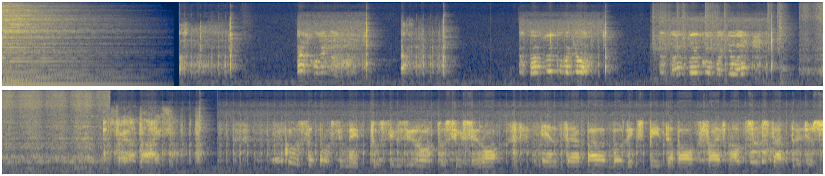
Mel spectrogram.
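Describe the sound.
Crackly radio traffic with clipped, band-limited voices that start and stop in short bursts, over a steady low hum, then settling into a continuous stretch of filtered talk, heard at a senior expert's workplace in the vessel-traffic control tower in Burgas.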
